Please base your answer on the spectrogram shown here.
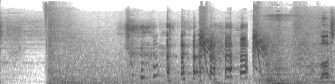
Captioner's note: laughs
